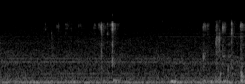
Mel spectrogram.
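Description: Computer keyboard typing during a gaming stream, faint scattered key clicks over a steady background hum, with no speech.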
